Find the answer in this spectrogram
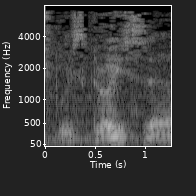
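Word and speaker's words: Boris Groys: تلفظ درست درش بوریس گرویس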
